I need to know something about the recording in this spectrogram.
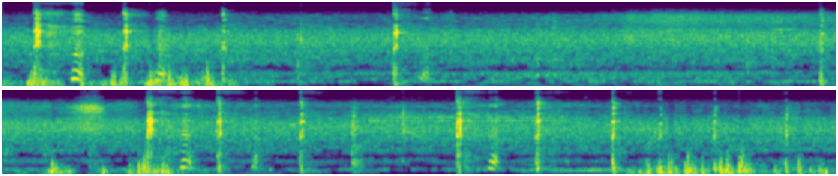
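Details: Frequent short, dry coughs in loose clusters over steady room noise, from a person with a real cough from a bad cold; cough with common cold.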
